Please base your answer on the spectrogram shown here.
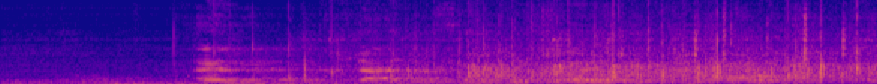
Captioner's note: applause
